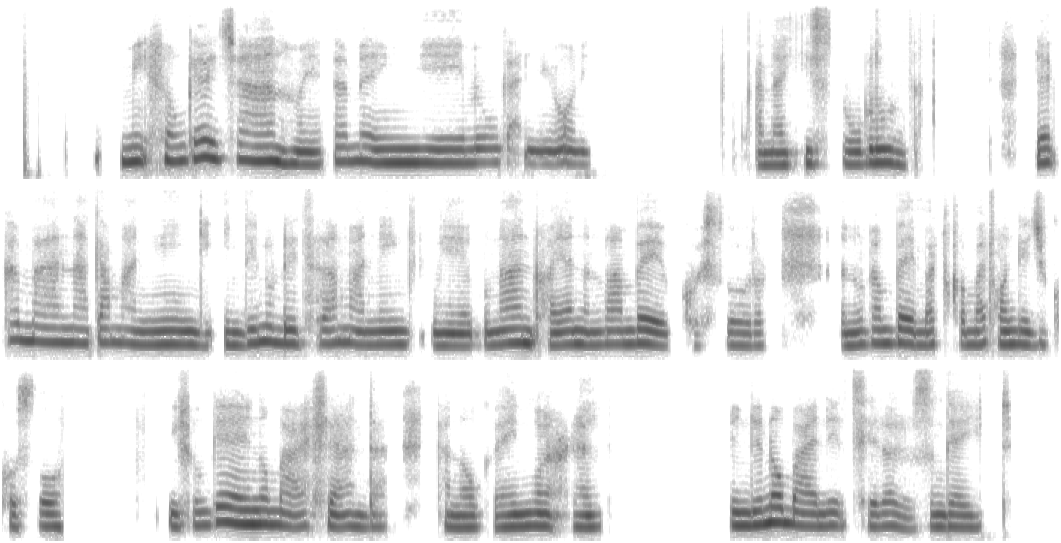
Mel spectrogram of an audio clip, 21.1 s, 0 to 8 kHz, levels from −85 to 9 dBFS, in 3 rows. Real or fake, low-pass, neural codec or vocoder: fake; 7.2 kHz; codec, 16 kHz in and 24 kHz out, 0.9 kbps, LongCat-Audio-Codec, fine tuned four codebook decoder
